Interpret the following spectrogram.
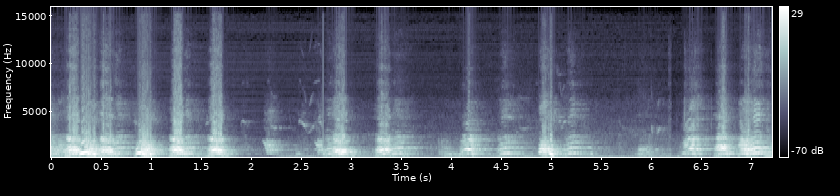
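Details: Several Šarplaninac dogs from a Vujanski-line kennel in Jasika near Kruševac bark in quick clustered volleys, some higher yelping notes mixed in, a short lull midway, with a faint low steady hum beneath.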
